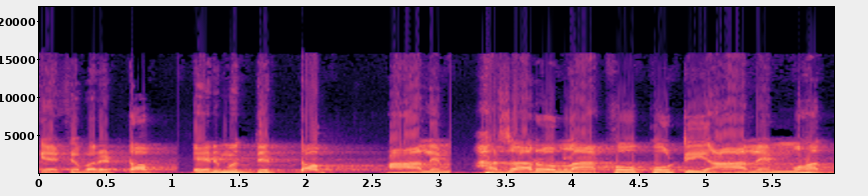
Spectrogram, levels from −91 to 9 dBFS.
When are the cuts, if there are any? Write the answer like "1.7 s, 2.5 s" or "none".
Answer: 1.0 s, 3.1 s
